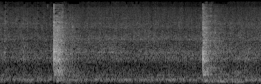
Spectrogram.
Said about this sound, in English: We're just mixing this up in the butter.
